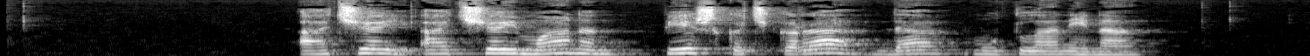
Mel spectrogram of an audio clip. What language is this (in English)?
Mari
